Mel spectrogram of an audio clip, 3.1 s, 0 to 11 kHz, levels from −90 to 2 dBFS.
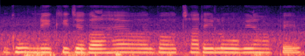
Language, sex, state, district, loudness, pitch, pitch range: Hindi, female, Punjab, Pathankot, -14 LUFS, 230 Hz, 220-235 Hz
